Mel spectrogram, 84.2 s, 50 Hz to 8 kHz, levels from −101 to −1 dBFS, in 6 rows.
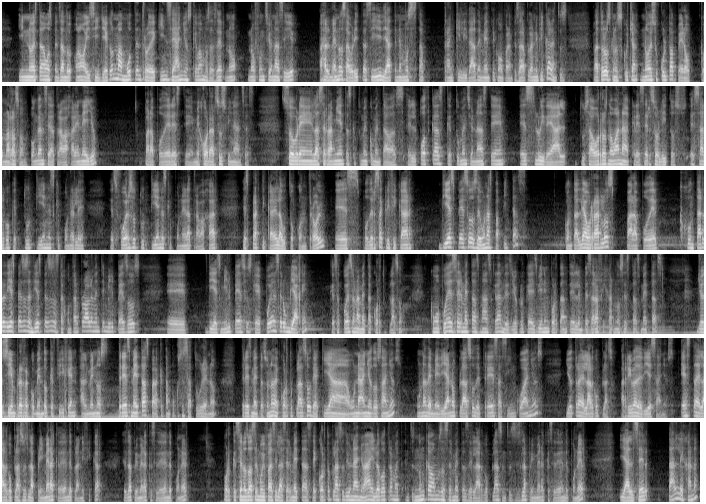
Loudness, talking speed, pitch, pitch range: -23 LUFS, 195 wpm, 120 Hz, 110-135 Hz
